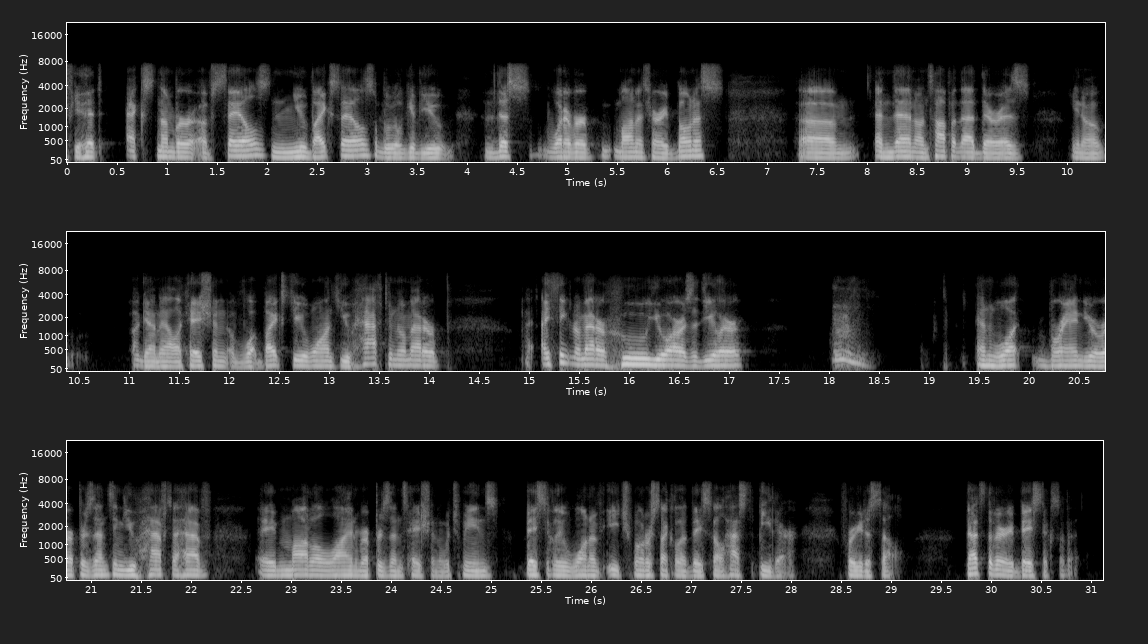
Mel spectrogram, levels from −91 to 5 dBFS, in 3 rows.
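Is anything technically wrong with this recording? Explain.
Yes. AMR wideband (HD Voice) codec damage runs throughout the clip, and it is heavy. The codec rebuilds the speech from a pulse-excited vocal tract model up to 6.4 kHz and fills the band above that with shaped noise, so nothing is present above about 7.4 kHz. The harsh, raspy roughness on every stretch fits the codec's lowest mode, around 6.6 kbit/s, where too few pulses remain to carry the voice's fine structure.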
